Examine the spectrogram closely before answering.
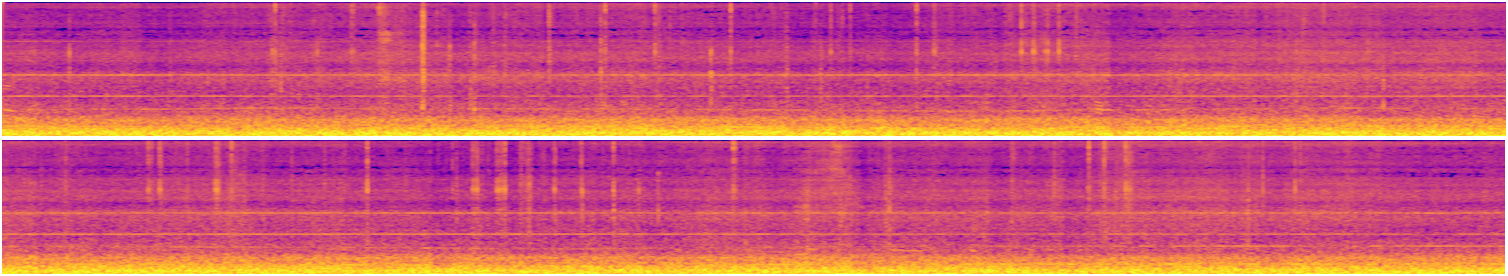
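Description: Steady cabin roar of a jet airliner in flight: engine and airflow noise heard from inside the cabin, with a few faint steady whining tones above the low rumble.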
